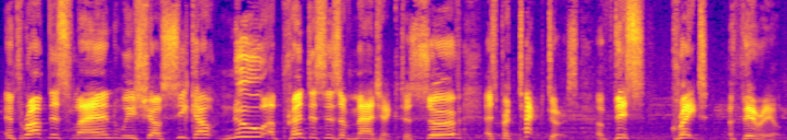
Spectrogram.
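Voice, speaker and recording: High, bright, pompous fantasy ruler played by a man. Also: expressive, a little slow, hardly any pauses, a little hiss or hum, exaggerated voice. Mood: grandiose. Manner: grandiose speechifying with petulant asides. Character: pompous, excitable fantasy kingdom leader giving proclamations. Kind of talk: comedic fantasy audio drama. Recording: music and faint crowd behind.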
